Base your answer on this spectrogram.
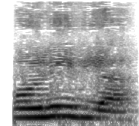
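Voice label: bolivia, Hebrew; gcompris-data; geography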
